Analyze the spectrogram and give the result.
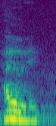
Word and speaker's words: Ayoade: Ayoade. – It's A-Y-O-A-D-E. – Ayoade. – That's not even how it's... It's like Ayoade.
